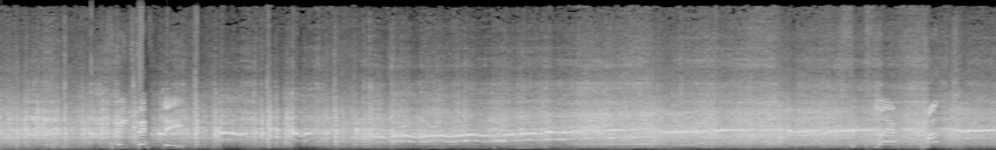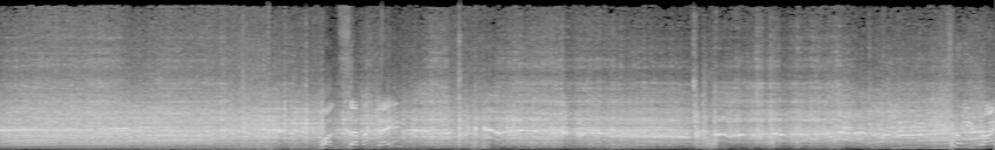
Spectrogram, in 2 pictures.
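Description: A rally car engine roars at full throttle, heard from inside the cabin.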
